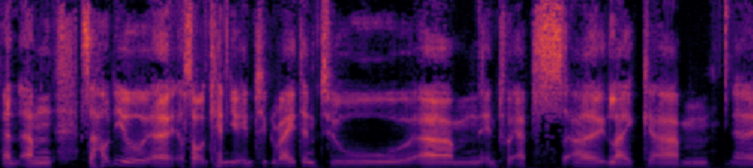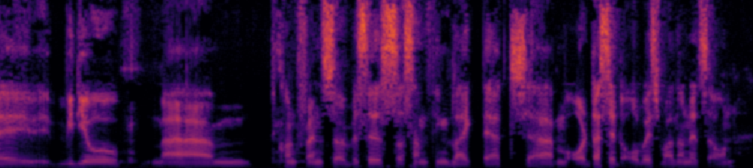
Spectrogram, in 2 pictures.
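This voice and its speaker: A man with a German accent moderating a conference Q&A, reading out audience questions in a halting way. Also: on the low side, fairly even intonation, sharp tone, no echo, low-quality recording. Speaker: session moderator.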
